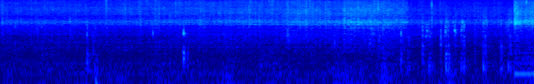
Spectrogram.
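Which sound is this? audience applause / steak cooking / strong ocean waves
steak cooking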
